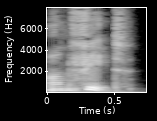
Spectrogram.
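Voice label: "unfit", English, uk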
